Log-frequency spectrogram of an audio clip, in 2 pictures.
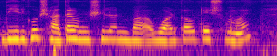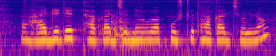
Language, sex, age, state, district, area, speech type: Bengali, female, 18-30, West Bengal, Jhargram, rural, spontaneous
